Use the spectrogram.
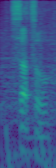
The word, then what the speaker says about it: subtle: out there but uh subtle subtle the B is silent and subtle final answer yes lock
